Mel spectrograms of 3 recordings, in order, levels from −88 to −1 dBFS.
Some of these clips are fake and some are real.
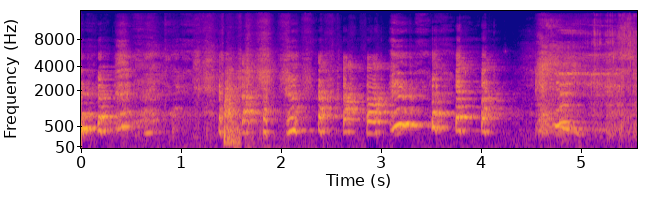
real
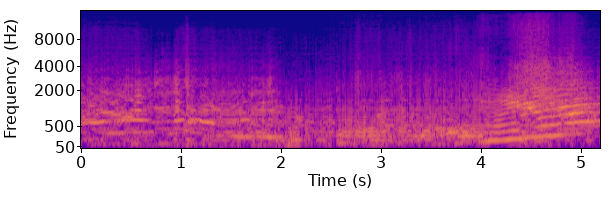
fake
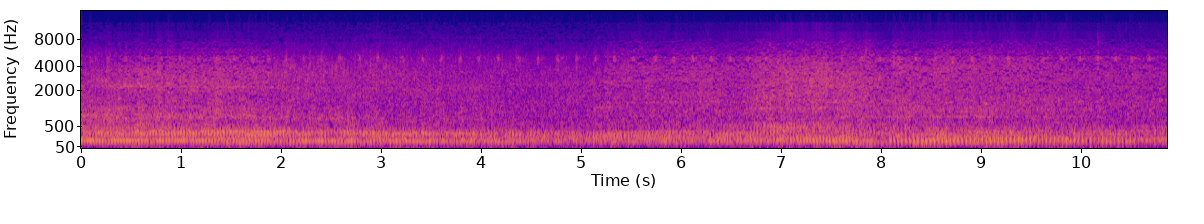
real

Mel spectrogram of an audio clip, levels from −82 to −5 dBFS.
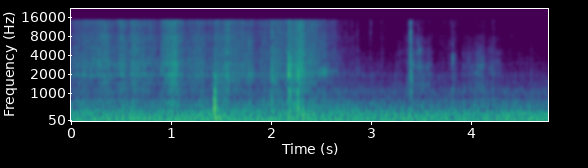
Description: fake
